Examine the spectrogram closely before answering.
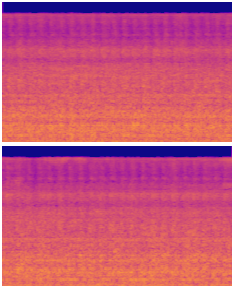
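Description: Air spray gun hissing steadily as it sprays paint onto a car bumper, with a faint steady mechanical hum beneath it.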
